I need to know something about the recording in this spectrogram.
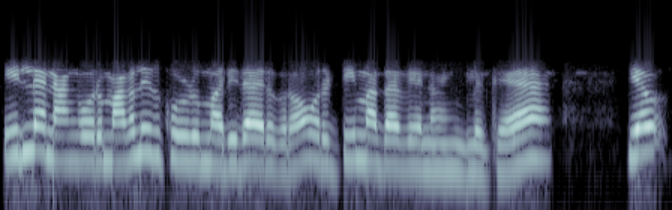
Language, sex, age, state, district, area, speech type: Tamil, female, 18-30, Tamil Nadu, Tiruvannamalai, rural, conversation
